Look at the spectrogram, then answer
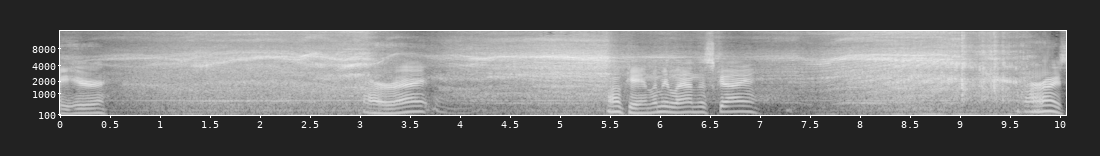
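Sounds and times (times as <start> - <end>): toy drone motors whining: 0.0 - 10.0.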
